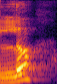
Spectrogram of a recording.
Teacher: ल बोलते हैं तो जीभ तो ऊपर हो जाएगी ल, और जो ध्वनि निकलेगी वो आसपास से निकलेगी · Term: पार्श्विक व्यंजन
